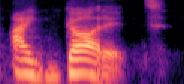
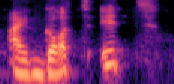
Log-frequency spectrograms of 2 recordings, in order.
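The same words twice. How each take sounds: First: The words are run together into one flow. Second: The words are said separately, each one distinct. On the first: The speaker calls it right. "você junta" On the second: The speaker calls it wrong. "Ao invés de falar"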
